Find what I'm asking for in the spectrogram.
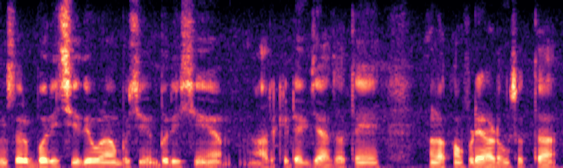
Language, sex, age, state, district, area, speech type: Goan Konkani, male, 30-45, Goa, Salcete, rural, spontaneous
